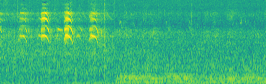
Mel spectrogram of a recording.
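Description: A bird calling repeatedly with short arched chirps over outdoor background noise, stopping about two seconds in; after that a steady low hum sets in.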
